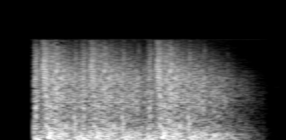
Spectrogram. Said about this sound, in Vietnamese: Những tiếng nổ kéo dài liên tục không ngừng một khoảnh khắc nào, có thể thấy hư không chấn động không thôi.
